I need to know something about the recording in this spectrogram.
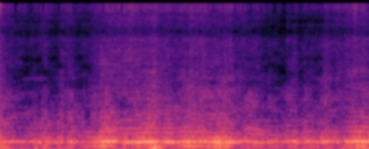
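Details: Wing hum of European hornets at their nest: a continuous low buzzing drone with stacked harmonics, rising and falling in intensity over a few seconds.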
